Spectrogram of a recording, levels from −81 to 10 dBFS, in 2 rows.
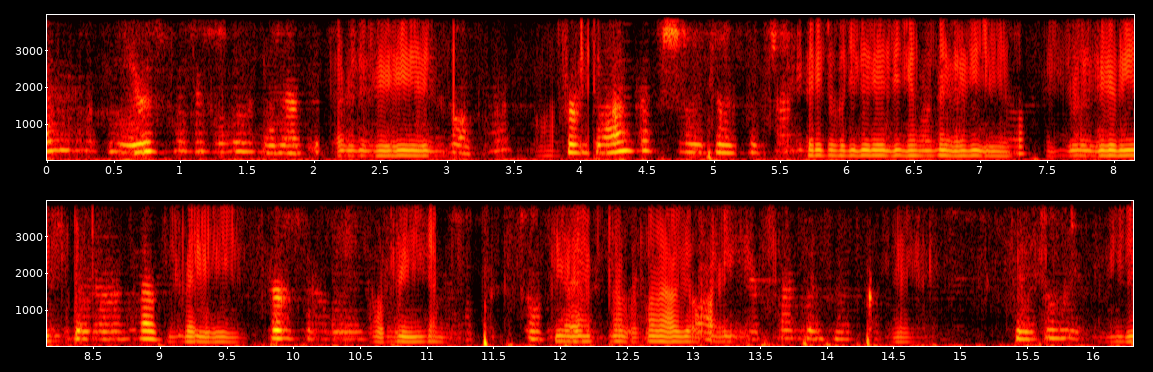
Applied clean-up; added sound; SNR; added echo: neural separator model SepFormer WHAMR!.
